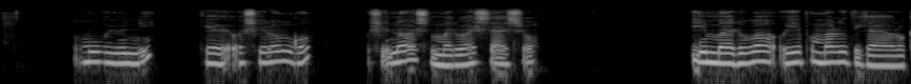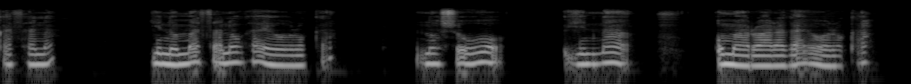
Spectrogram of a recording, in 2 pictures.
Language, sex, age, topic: Oshiwambo, female, 25-35, finance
